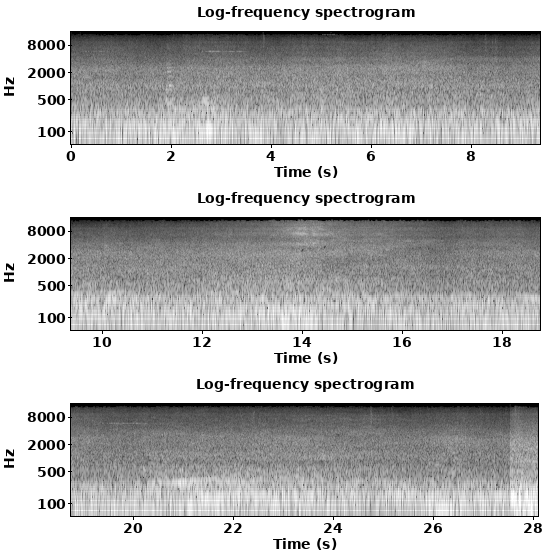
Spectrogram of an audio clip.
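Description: Street traffic on a wet avenue: a steady rumble of car and bus engines with tyre noise. About halfway through, an articulated bus passes close by, with a brief louder hiss.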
